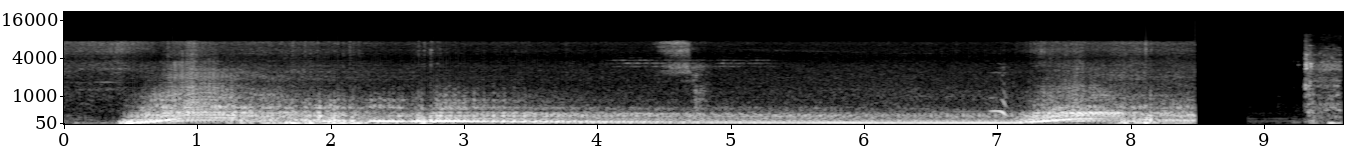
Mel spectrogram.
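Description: A car engine idles with a deep burbling exhaust and revs up sharply.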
